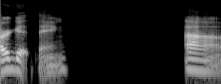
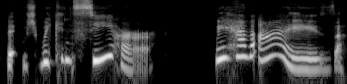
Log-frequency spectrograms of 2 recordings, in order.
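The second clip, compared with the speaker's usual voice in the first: exasperated; 9 semitones higher than usual. Real, not acted. Exasperated rant.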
